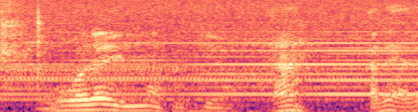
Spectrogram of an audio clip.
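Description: A man's voice with a steady electrical buzz underneath.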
